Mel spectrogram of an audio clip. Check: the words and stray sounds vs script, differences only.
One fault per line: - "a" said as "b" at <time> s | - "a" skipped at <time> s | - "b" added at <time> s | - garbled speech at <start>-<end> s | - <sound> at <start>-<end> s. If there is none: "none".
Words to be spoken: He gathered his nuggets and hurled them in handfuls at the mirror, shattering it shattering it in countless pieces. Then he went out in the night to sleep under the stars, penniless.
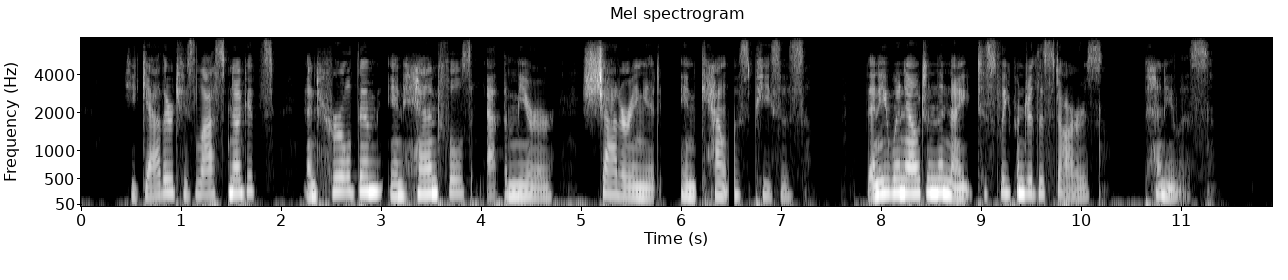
- "last" added at 1.1 s
- "shattering it" skipped at 5.8 s
- dropout at 6.5-6.5 s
